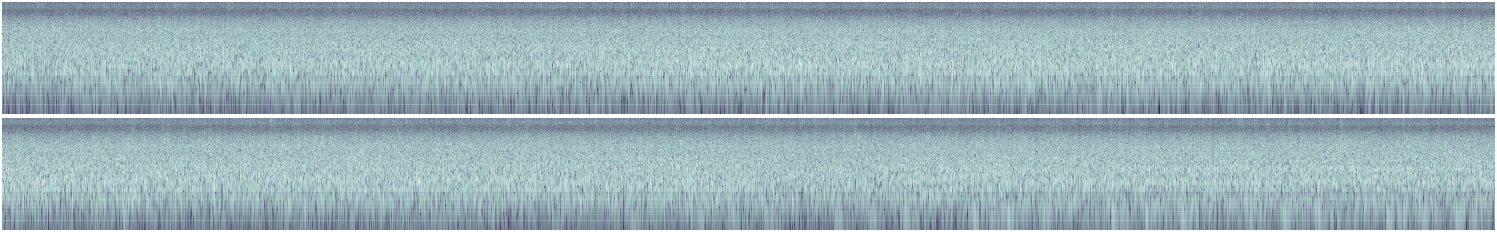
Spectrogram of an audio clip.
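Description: Steady rain falling on garden plants: a constant, even hiss with no breaks.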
